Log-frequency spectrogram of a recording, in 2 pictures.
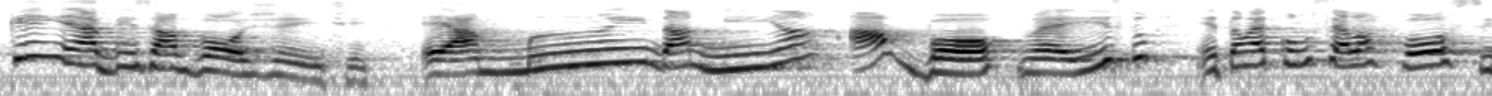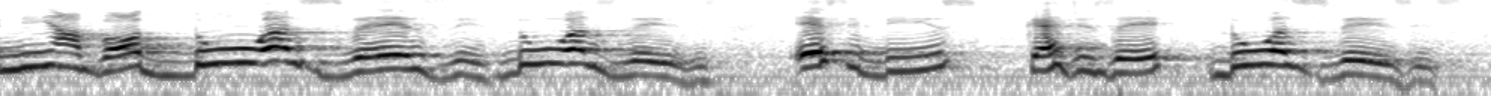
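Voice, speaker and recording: A Brazilian woman teaching young children, her voice pitched fairly high and rising and falling in a very lively way. She explains slowly and patiently, asks the class questions and then answers them herself. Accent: Brazilian Portuguese. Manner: slow, patient, stretched-out explaining. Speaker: primary school teacher. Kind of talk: online lesson for young children.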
